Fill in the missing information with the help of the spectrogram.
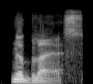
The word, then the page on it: noblesse: British English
